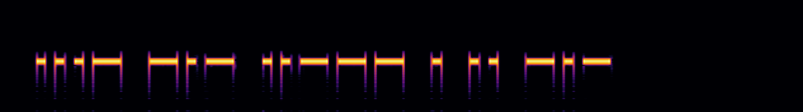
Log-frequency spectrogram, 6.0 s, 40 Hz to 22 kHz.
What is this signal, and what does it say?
Morse code, heard as a keyed tone, about 17 wpm, 700 Hz. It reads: VK2EIK
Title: DXCC-100 Call Signs - 6 Characters - 17wpm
